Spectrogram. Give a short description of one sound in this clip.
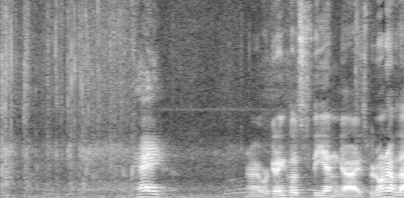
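A bag of chips rustles and crinkles.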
